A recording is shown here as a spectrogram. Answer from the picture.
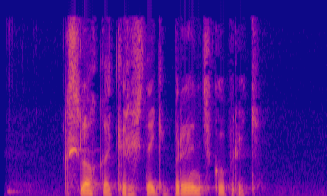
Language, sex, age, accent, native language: Uzbek, male, 18-24, Farg'ona, Uzbek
